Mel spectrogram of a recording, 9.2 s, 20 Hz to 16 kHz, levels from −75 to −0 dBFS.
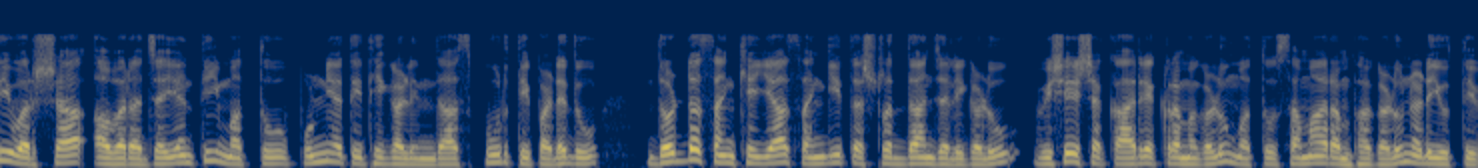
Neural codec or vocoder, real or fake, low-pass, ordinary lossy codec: none; real; 7.2 kHz; none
